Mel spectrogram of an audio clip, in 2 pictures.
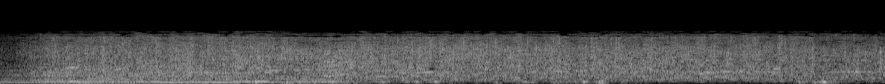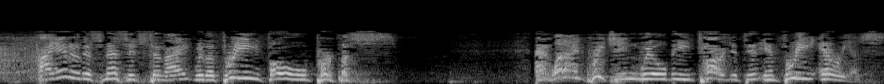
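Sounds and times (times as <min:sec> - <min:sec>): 
low hum: 0:00.0 - 0:04.6
church audience clapping hands in praise: 0:00.0 - 0:10.0
speech: 0:09.3 - 0:12.7, 0:14.2 - 0:17.6.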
